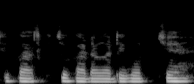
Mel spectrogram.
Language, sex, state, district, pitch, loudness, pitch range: Bengali, male, West Bengal, Kolkata, 140 Hz, -24 LUFS, 140-150 Hz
